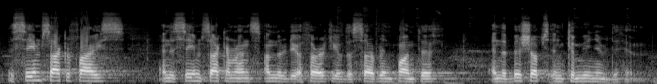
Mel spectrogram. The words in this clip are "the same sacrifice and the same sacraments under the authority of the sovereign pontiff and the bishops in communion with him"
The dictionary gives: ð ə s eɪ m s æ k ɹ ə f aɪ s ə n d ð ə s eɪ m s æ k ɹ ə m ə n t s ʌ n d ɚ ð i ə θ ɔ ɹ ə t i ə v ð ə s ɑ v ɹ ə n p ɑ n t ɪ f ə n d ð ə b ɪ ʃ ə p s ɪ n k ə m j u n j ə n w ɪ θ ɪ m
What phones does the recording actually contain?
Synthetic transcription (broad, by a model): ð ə s eɪ m s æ k ɹ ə f aɪ s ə n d ð ə s eɪ m s æ k ɹ ə m ə n t s ʌ n d ɚ ð i ə θ ɔ ɹ ə t i ə v ð ə s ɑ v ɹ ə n p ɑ n t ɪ f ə n ð ə b ɪ ʃ ə p s ɪ n k ə m j u n j ə n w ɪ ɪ m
